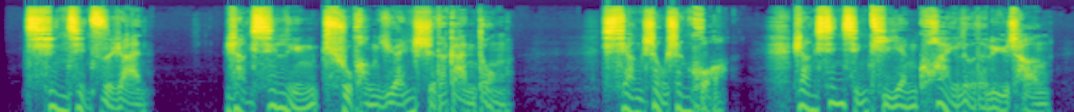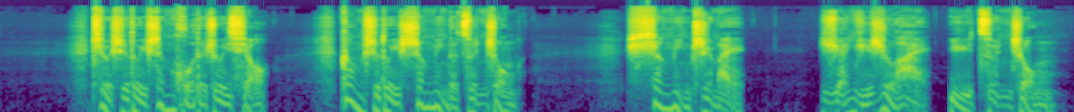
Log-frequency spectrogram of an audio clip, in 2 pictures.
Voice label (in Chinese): 男 宣传广告 餐饮广告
